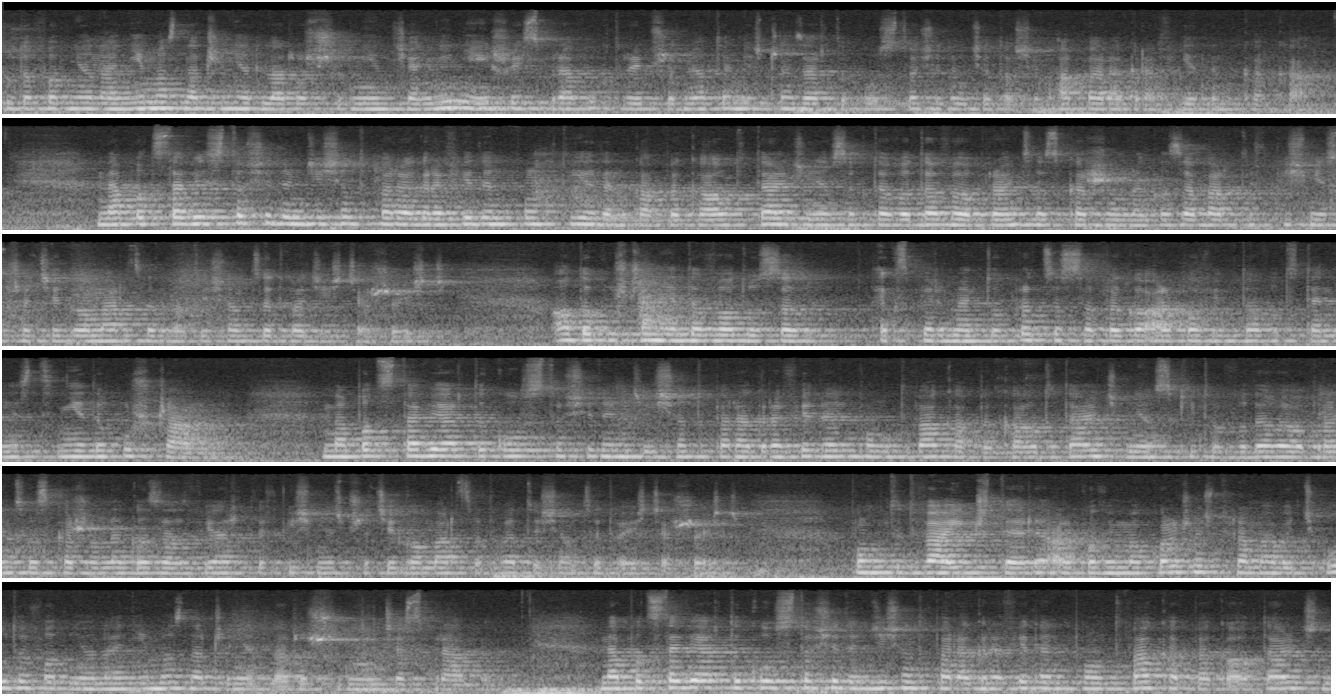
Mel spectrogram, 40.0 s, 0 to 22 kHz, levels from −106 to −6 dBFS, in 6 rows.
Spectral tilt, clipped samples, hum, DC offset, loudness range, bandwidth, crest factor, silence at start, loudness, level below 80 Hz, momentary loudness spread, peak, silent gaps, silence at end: -6 dB/octave; under 0.1%; none; under 0.1%; 5 LU; 16 kHz; 18 dB; 0 s; -30 LUFS; -46 dBFS; 9 LU; -12 dBFS; none; 0 s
